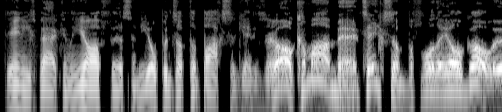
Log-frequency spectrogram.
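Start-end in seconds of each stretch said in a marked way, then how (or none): 2.8-4.9 mock Danny. Danny pushing cigars on cops.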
